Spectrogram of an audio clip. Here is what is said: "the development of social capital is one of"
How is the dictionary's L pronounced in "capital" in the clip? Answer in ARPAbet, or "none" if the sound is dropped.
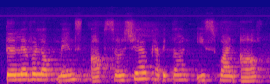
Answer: N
